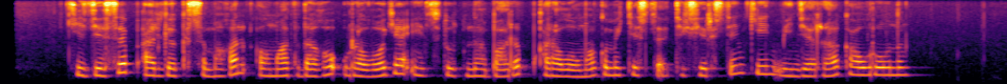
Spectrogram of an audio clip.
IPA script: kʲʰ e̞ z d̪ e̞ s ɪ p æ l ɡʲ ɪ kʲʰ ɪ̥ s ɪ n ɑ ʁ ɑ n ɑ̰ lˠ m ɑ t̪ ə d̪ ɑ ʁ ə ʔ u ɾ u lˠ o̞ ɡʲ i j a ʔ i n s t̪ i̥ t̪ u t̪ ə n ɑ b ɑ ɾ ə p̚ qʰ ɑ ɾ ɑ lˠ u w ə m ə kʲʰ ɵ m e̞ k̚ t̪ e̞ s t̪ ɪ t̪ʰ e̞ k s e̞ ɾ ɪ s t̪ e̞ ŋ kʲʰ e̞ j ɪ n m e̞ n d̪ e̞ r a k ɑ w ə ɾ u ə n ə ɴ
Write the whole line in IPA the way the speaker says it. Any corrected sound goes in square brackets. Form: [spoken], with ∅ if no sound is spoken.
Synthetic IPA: kʲʰ e̞ z d̪ e̞ s ɪ p æ l ɡʲ ɪ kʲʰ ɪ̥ s ɪ [m] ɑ ʁ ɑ n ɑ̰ lˠ m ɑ t̪ ə d̪ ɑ ʁ ə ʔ u ɾ [o] lˠ o̞ ɡʲ i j a ʔ i n s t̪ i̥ t̪ u t̪ ə n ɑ b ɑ ɾ ə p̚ qʰ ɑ ɾ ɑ lˠ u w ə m [ɑ] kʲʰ ɵ m e̞ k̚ t̪ e̞ s t̪ ɪ t̪ʰ e̞ k s e̞ ɾ ɪ s t̪ e̞ ŋ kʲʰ e̞ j ɪ n m e̞ n d̪ e̞ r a k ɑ w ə ɾ u ə n ə ɴ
